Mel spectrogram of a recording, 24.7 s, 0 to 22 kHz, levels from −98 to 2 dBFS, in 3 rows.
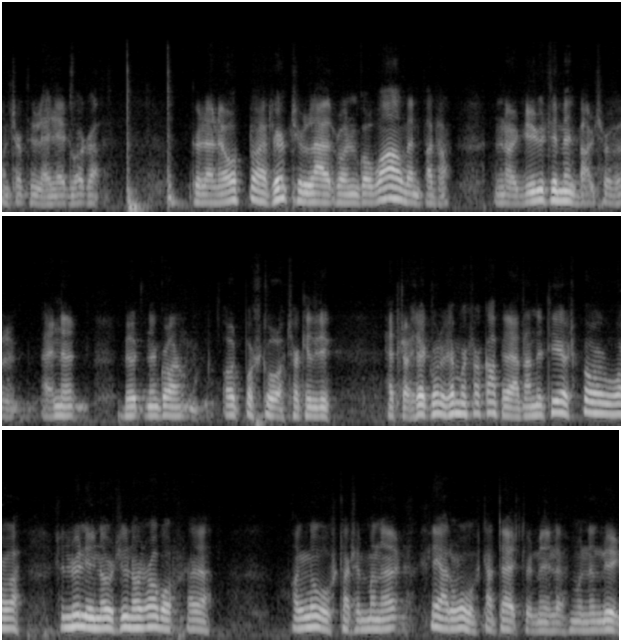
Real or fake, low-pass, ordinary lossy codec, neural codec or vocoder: fake; none; none; codec, 24 kHz, 0.9 kbps, WavTokenizer, medium speech release version 2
